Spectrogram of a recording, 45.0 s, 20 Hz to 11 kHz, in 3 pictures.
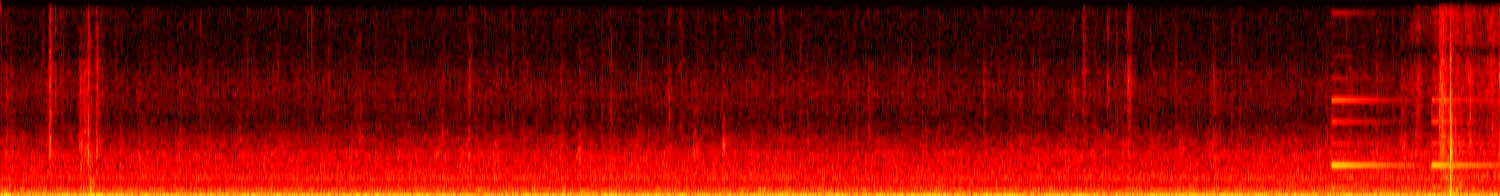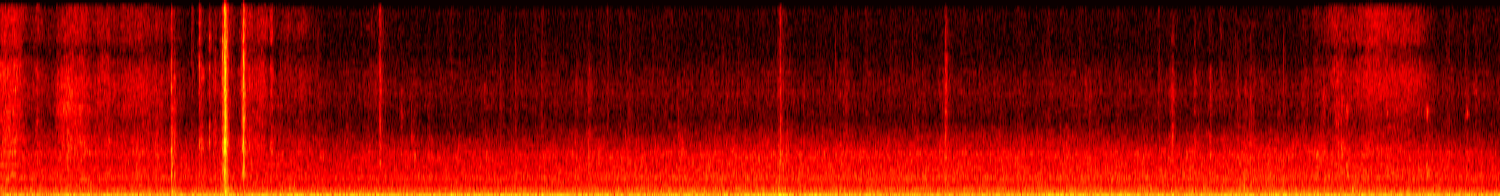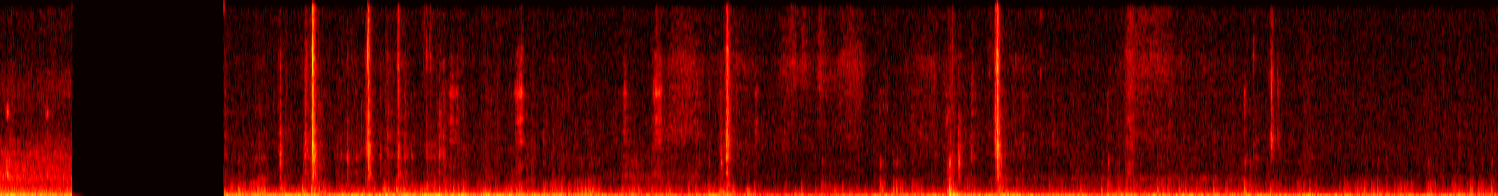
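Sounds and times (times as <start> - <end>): car driving low rumble: 0.0 - 30.8, 32.2 - 44.9
two-part beep: 13.3 - 15.1.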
